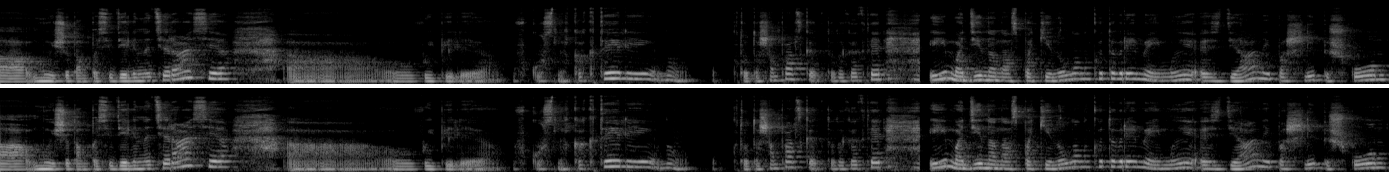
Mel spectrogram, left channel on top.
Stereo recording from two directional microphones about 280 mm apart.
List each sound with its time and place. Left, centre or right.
0.0 s speech: centre
7.5 s speech: centre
